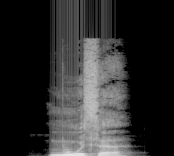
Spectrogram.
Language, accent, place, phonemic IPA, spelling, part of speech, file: German, Germany, Berlin, /ˈmuːsə/, Muße, noun, De-Muße.ogg
- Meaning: leisure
